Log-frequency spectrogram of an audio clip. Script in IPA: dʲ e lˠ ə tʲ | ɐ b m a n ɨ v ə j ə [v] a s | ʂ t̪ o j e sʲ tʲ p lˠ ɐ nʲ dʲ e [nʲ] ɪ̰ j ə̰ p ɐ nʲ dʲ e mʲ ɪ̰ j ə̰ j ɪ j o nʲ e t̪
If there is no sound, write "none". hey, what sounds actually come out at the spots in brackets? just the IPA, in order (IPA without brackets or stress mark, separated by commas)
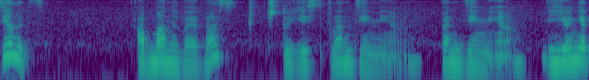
v, mʲ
